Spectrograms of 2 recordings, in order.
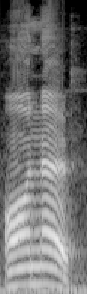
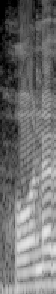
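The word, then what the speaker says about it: honour: ऑनर। हॉनर नहीं एच को silent कर देना है। ओ से पढ़ना है। एच को भूल जाओ। समझ लो एच है नहीं।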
